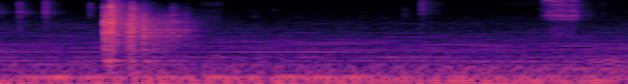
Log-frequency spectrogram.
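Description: A short burst of new dice clattering across a tabletop during a game roll, a quick cluster of hard clicks that fades within half a second, followed by a couple of faint taps over a low background hum.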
